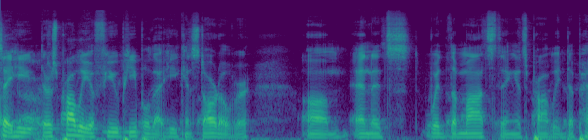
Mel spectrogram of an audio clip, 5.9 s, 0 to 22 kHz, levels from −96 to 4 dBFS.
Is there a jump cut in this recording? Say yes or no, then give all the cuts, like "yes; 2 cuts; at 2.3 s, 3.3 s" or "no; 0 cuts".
yes; 1 cut; at 3.7 s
